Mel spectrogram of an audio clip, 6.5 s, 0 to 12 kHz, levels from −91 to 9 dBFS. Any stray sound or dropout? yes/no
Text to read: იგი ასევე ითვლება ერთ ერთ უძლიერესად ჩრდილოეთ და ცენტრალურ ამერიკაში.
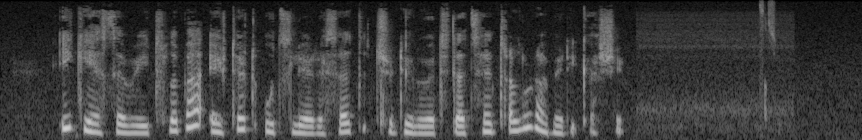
yes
